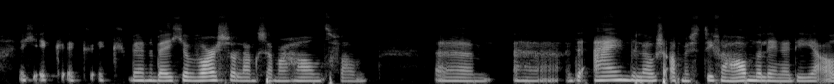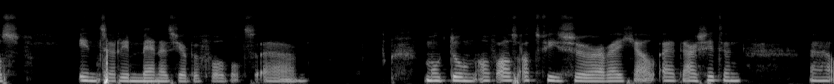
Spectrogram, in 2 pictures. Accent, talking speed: Dutch, 120 wpm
